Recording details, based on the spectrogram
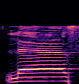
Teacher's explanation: সিন অক্ষরটি উচ্চারণের সময়ও বাতাসটা বের হচ্ছে এটাই হলো হামস এর বৈশিষ্ট্য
